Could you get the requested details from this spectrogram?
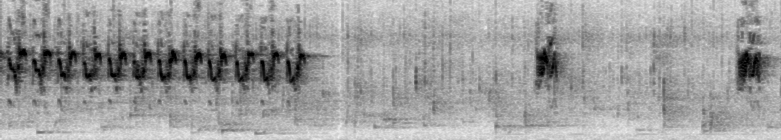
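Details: Sogok ontong (olive-backed sunbird) in its harsh, sharp crecetan chatter, a loud tutor sound for contest birds: a quick run of about a dozen high buzzy notes lasting a second and a half, then two short isolated chips.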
